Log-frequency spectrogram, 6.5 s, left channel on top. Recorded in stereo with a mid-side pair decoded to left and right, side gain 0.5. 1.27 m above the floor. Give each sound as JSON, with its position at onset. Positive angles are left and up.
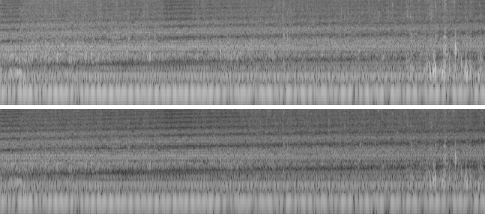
{"t": 0.0, "sound": "a drone", "azimuth_deg": 35}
